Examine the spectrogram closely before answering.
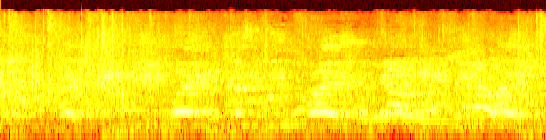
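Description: A man in the crowd shouts loudly to the players.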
